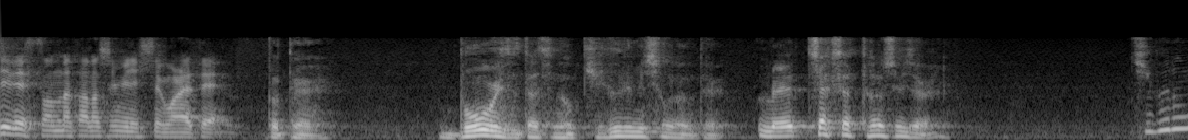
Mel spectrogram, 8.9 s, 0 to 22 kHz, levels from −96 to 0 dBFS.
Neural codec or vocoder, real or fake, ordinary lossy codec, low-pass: codec, 16 kHz, 2 kbps, FunCodec, trained on Chinese and English, 25 frames a second; fake; MP3, 64 kbps; 7.2 kHz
